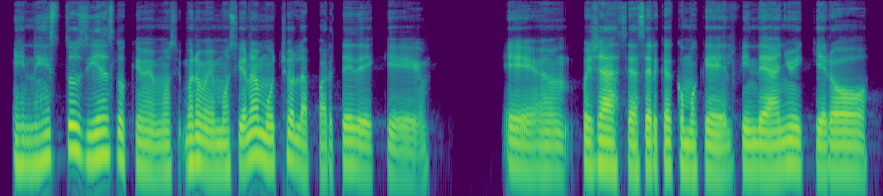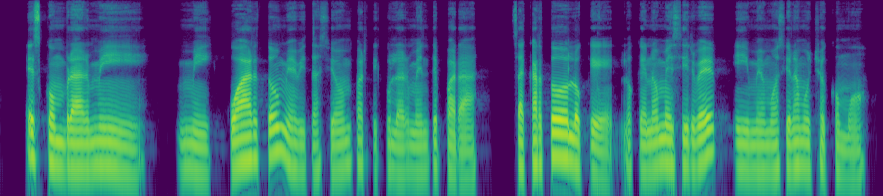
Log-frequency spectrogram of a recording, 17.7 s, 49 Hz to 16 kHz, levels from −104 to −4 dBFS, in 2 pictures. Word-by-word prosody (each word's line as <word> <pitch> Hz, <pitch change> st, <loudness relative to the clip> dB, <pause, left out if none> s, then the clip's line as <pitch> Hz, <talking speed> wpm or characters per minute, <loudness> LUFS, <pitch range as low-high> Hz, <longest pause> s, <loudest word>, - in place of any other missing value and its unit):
En 125 Hz, 0 st, -2 dB
estos 155 Hz, +6 st, +1 dB
días 160 Hz, +3 st, +1 dB
lo 150 Hz, -, +1 dB
que 125 Hz, -, -4 dB
me 115 Hz, -, 0 dB
emoci 110 Hz, +2 st, -4 dB
bueno, 135 Hz, +1 st, +2 dB
me 115 Hz, -, +1 dB
emociona 120 Hz, +8 st, +1 dB
mucho 135 Hz, +1 st, +1 dB
la 115 Hz, -5 st, -1 dB
parte 110 Hz, +3 st, -3 dB
de 110 Hz, -3 st, -1 dB
que, 95 Hz, -3 st, -5 dB, 0.7 s
em, 110 Hz, -3 st, -1 dB
pues, 120 Hz, -2 st, 0 dB
ya 125 Hz, -2 st, +5 dB
se 115 Hz, -, -2 dB
acerca 120 Hz, +2 st, +1 dB
como 115 Hz, -2 st, -1 dB
que 105 Hz, -4 st, +1 dB
el 105 Hz, -, -7 dB
fin 115 Hz, -1 st, 0 dB
de 115 Hz, -, +3 dB
año, 115 Hz, +4 st, +2 dB
y 120 Hz, -, -2 dB
quiero 110 Hz, -3 st, +1 dB, 0.4 s
escombrar 120 Hz, -6 st, +3 dB
mi 115 Hz, -5 st, -1 dB, 0.3 s
mi 110 Hz, -4 st, -4 dB
cuarto, 140 Hz, +7 st, +4 dB
mi 155 Hz, -7 st, +1 dB
habitación 110 Hz, +1 st, -4 dB
particularmente, 105 Hz, -2 st, -5 dB
para 95 Hz, -3 st, -3 dB, 0.3 s
sacar 130 Hz, 0 st, 0 dB
todo 155 Hz, -2 st, +7 dB
lo 125 Hz, -4 st, +3 dB
que 95 Hz, -5 st, -2 dB
lo 110 Hz, -, -9 dB
que 110 Hz, -1 st, -3 dB
no 120 Hz, +2 st, +1 dB
me 130 Hz, -1 st, +3 dB
sirve, 130 Hz, +8 st, +1 dB
y 115 Hz, -2 st, -2 dB
me 110 Hz, 0 st, -2 dB
emociona 115 Hz, +2 st, -1 dB
mucho 115 Hz, -2 st, -4 dB
como 90 Hz, -3 st, -7 dB
115 Hz, 170 wpm, -23 LUFS, 110-125 Hz, 0.7 s, todo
